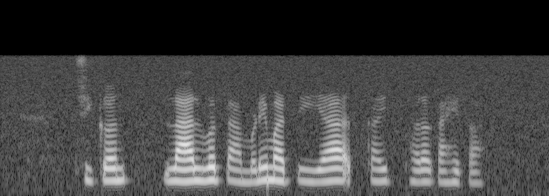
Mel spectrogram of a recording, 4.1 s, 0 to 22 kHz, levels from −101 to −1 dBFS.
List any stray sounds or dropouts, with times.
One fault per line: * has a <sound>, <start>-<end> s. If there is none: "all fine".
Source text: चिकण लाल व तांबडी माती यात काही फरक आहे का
all fine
